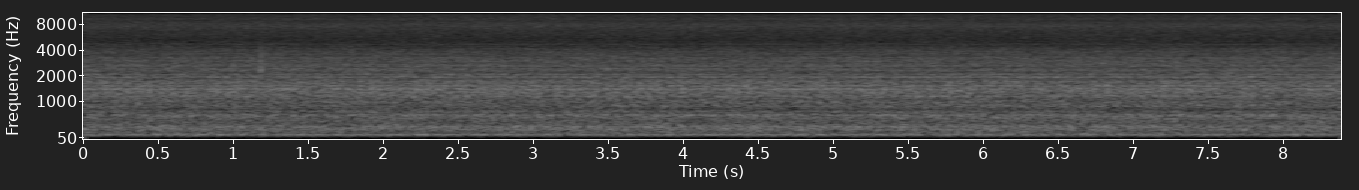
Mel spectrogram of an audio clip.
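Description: Steady low hum with an even hiss of blowing air inside a parked truck's cabin, from the idling engine and the climate-control fan.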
